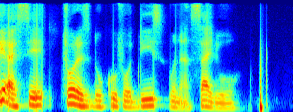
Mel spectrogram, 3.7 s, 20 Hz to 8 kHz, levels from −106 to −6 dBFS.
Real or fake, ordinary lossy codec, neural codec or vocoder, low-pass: fake; MP3, 48 kbps; codec, 24 kHz, 0.9 kbps, WavTokenizer, large speech release; 7.2 kHz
